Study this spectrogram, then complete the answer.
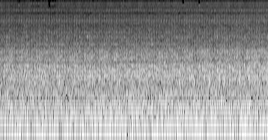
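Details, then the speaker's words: Diesel engine, first start after fitting turbo and intercooler piping, fresh coolant, in neutral, mic in the engine bay: low, steady hum with an even beat, no knocks or whistles; quiet, smooth idle. "well she's paring like a kitten up here very quiet up here in the engine bay"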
